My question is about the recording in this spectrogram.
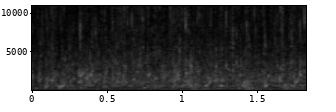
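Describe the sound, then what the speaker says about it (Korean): A steady, fairly loud rush of water flows through an artificial stream and waterfall along a village valley walkway, a constant close splashing hiss with no talking. "맑고 시원한 계곡물부터 세차게 떨어지는 폭포까지"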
